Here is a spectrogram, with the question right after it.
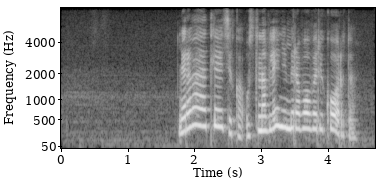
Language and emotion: Russian, positive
